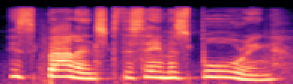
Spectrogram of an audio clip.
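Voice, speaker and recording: A woman playing a kind, gently teasing teenage girl in an animated game cutscene, coaxing in manner. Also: high-pitched, moderate pace. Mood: soft, wistful.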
